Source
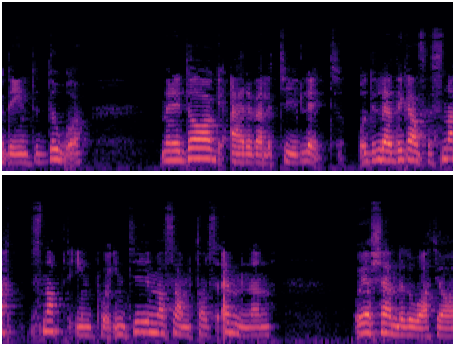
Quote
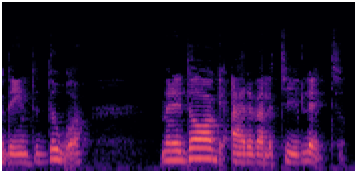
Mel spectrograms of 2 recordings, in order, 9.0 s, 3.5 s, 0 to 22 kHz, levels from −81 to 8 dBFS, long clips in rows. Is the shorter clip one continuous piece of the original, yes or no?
yes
